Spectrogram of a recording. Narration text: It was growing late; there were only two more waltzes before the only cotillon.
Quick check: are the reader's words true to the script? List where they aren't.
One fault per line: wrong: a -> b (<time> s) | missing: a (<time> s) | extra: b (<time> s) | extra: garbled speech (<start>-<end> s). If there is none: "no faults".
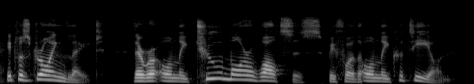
no faults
